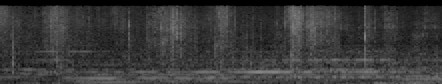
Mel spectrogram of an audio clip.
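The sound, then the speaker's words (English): Steady outdoor ambience with calm, gently moving water, a low continuous hum underneath and occasional soft splashes or rustles of leaves, even in loudness throughout. “When you're in a place like this, you notice the rustling of the leaves, you notice the calmness of the water or the birds cry.”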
